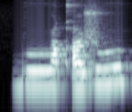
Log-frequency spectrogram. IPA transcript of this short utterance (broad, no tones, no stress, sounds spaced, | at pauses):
b uː qʼ o ʐ u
